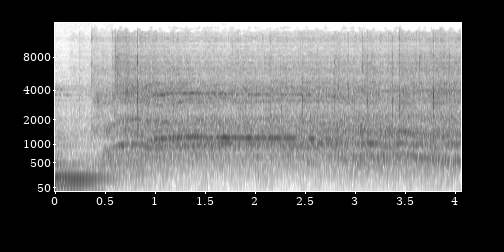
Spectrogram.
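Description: A low piano chord rings out to end the song, then the audience applauds and cheers.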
